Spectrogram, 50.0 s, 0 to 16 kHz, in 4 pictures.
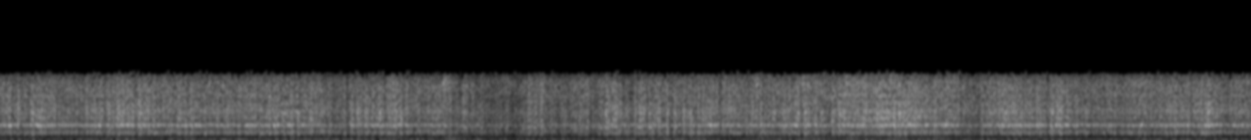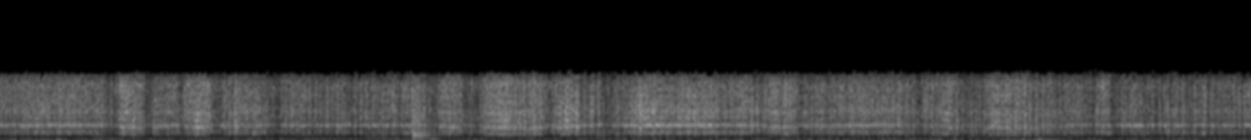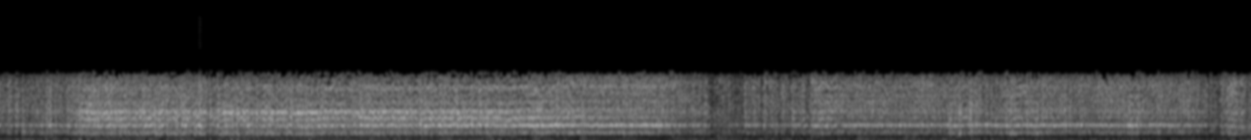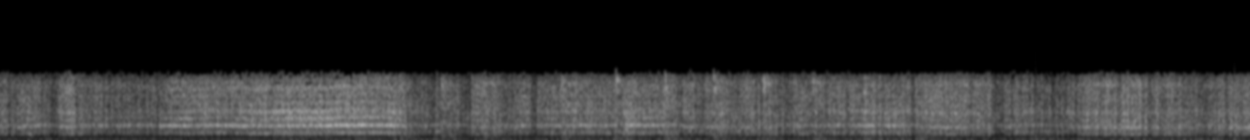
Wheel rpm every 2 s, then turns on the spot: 230, 240, 230, 230, 230, 230, 230, 220, 230, 220, 230, 220, 230, 190, 190, 220, 230, 230, 230, 230, 220, 220, 230, 220, 220.
none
